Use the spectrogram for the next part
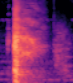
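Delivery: loud sneeze; sudden sharp sneeze; sneezing. Real, not acted. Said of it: "Sorry for the sneezing".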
